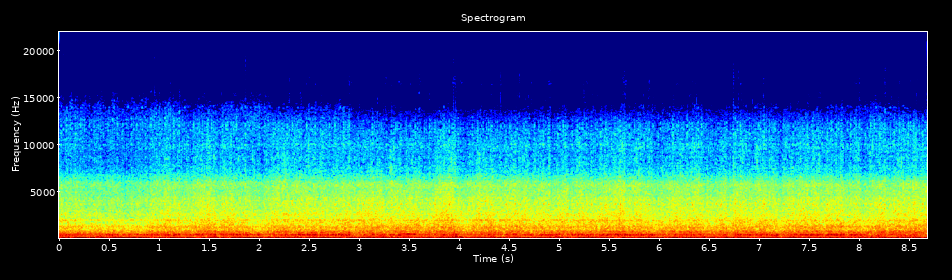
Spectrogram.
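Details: 2014 RAM 2500 6.4L V8, first start after replacing the transmission solenoid pack and fixing the corroded connector behind a P0706 no-start (no Park/Neutral): loud, steady deep rumble, no knocks or misses; running smoothly.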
